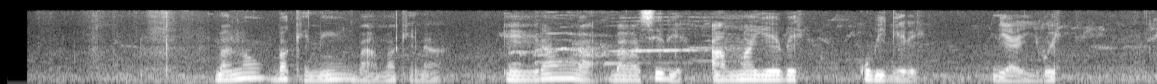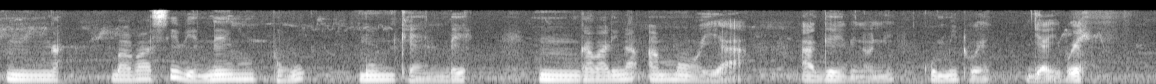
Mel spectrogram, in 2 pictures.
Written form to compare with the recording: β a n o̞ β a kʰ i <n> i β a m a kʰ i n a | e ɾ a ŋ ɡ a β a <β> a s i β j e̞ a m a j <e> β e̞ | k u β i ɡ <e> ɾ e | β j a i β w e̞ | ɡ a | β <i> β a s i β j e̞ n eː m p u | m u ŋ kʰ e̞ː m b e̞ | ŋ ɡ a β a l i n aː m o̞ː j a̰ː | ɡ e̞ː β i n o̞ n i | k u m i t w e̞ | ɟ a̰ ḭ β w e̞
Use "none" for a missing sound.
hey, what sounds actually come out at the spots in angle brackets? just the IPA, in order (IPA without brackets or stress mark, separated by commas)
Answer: n, β, e, e, a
